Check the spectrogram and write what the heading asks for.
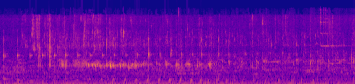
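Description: Red wine being poured into a wine glass, glugging and splashing, heaviest in the first few seconds and then thinning to a lighter trickle.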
